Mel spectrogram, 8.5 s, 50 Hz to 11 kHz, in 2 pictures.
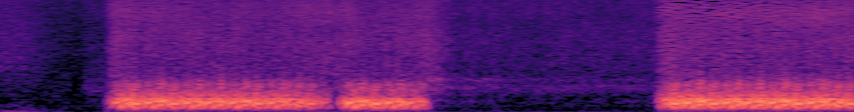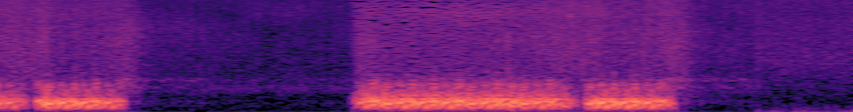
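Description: Soft, low-pitched rustling breaths, about 22 a minute, each with a longer inspiration and a brief, fading expiration: normal vesicular breath sounds.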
